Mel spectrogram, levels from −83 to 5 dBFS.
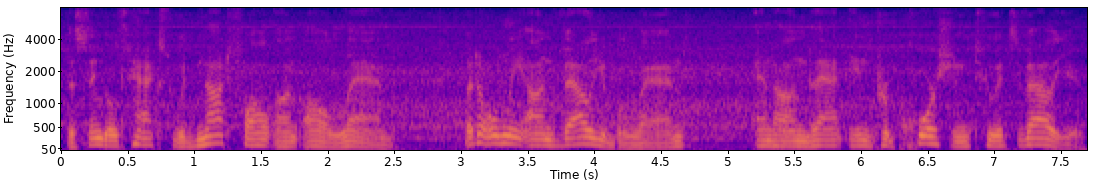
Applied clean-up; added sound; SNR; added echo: none; Domestic sounds, home sounds; 14 dB; none.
